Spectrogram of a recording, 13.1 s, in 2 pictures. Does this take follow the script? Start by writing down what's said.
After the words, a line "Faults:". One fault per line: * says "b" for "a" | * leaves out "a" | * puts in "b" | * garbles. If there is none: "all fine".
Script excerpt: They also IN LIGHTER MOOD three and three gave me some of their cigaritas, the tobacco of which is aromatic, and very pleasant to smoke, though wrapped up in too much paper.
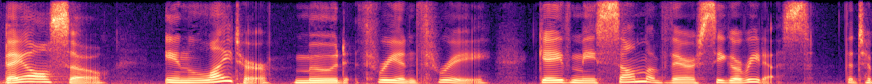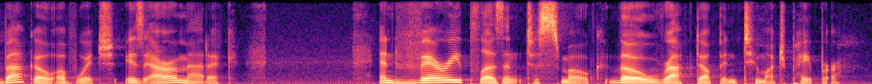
They also IN LIGHTER MOOD three and three gave me some of their cigaritas, the tobacco of which is aromatic, and very pleasant to smoke, though wrapped up in too much paper.
Faults:
all fine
